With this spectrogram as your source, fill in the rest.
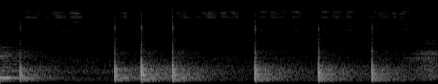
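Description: A pen writes out a division problem by hand on paper, a series of close, quiet scratching strokes in short bursts with brief pauses between them.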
